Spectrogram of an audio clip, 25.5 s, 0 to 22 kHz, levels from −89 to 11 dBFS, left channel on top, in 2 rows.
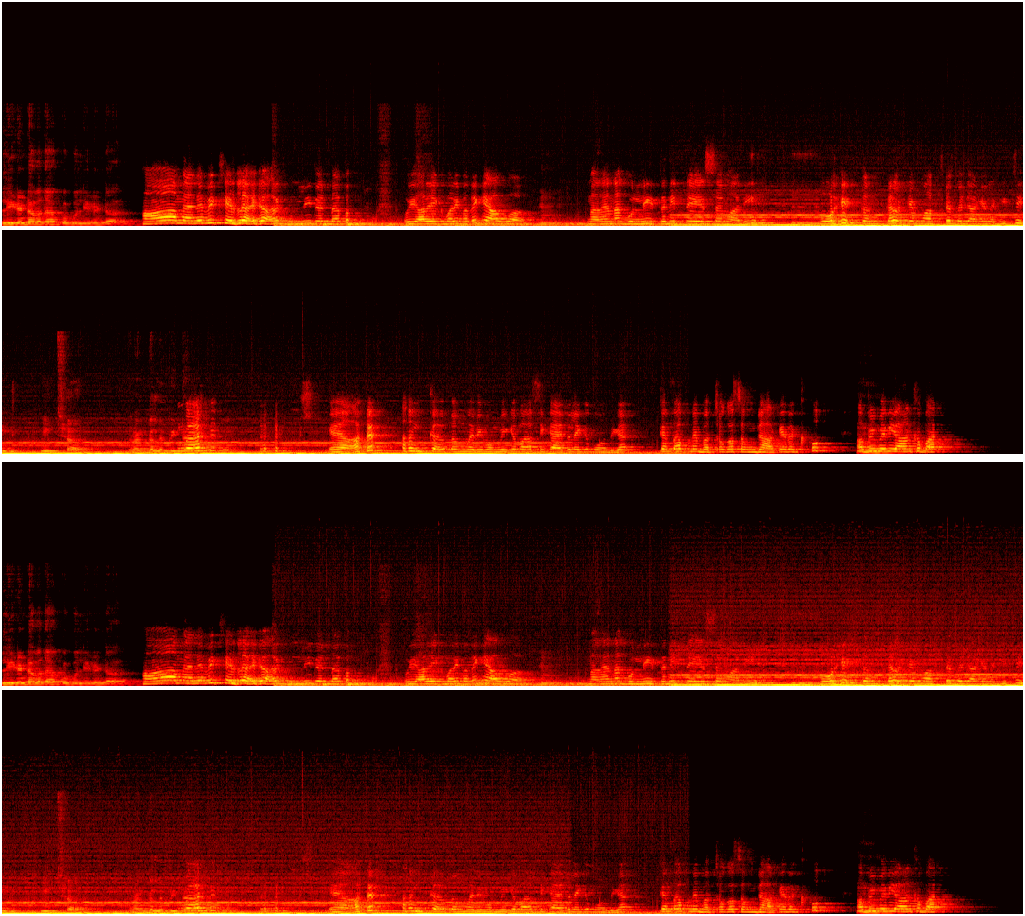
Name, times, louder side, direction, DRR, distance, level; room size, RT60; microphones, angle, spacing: voice 1, 0.0-1.5 4.7-4.9 6.7-7.1 9.9-10.3 13.2-13.8 14.3-15.6 21.0-21.2 23.4-23.8, equal, 15° left, 2 dB, 2.2 m, -34 dB
voice 2, 1.8-4.4 5.0-6.5 7.3-9.6 10.2-12.9 15.0-15.4 16.0-16.1 16.8-17.5 17.8-20.6 21.0-23.0 23.4-24.4, left 2 dB, 60° left, 7 dB, 1.1 m, -28 dB
sound 1, 3.4-21.4, right 1 dB, 20° right, 0.7 m, -36 dB
sound 2, 8.3-19.9, right 2 dB, 75° right, 0.8 m, -17 dB
17.5 x 9.8 x 7.1 m, 0.79 s
head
